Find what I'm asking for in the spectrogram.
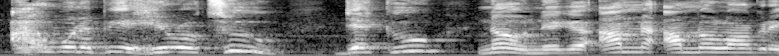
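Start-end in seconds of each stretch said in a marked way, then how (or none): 0.0-2.2 lightly voiced anime hero, a touch higher; playful nod to My Hero Academia; anime hero quote. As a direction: quote the show's line in a hint of a hero voice. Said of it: "not My Hero Academia".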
